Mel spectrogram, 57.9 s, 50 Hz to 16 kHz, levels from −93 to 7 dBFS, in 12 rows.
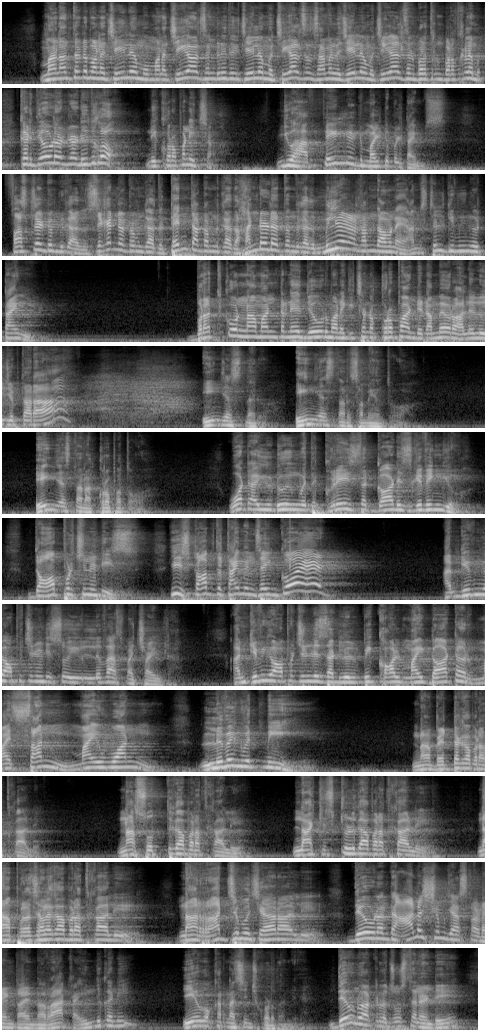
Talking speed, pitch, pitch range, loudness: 140 wpm, 180 Hz, 125-210 Hz, -19 LUFS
